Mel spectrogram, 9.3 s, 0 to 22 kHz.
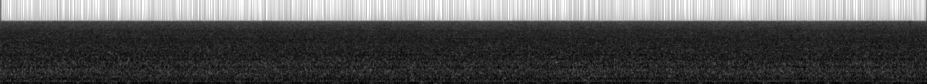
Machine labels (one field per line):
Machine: fan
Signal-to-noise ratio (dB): -6 dB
